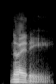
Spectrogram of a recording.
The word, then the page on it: nightie: American English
